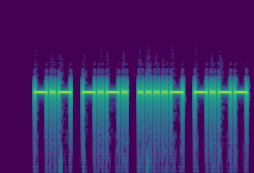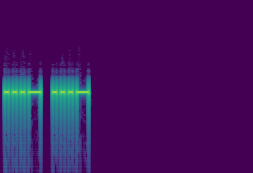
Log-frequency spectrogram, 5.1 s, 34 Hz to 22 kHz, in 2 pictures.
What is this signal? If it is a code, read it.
Morse code, heard as a keyed tone, about 30 wpm, 700 Hz. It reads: KC4YVV
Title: USA Call Signs - 6 Characters - Repeated 3x - 30wpm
